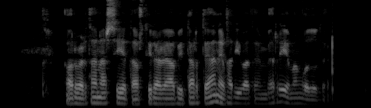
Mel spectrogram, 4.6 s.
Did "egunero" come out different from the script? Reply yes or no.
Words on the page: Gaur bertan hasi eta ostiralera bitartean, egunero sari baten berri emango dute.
yes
